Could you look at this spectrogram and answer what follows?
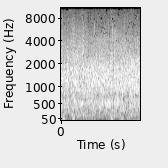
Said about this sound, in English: let's give a big round of applause to David Stern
